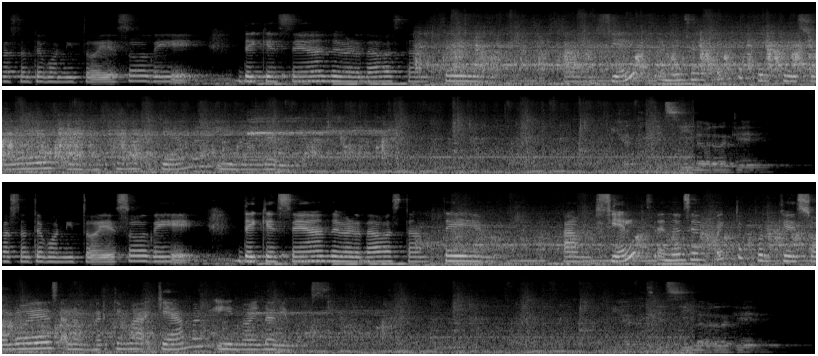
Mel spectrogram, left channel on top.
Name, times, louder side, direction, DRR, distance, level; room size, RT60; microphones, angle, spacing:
voice 1, 0.0-5.0 5.6-11.2, right 3 dB, 35° right, 11 dB, 0.5 m, -29 dB
sound 1, 1.5-8.6, right 3 dB, 90° right, 1.1 m, -39 dB
sound 2, 4.1-12.1, left 7 dB, 75° left, 0.7 m, -31 dB
sound 3, 4.3-15.1, left 2 dB, 15° left, 0.5 m, -36 dB
voice 2, 14.2-15.6, left 2 dB, 50° left, 1 dB, 2.3 m, -38 dB
11.0 x 6.0 x 7.6 m, 0.95 s
head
